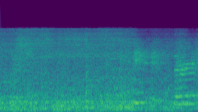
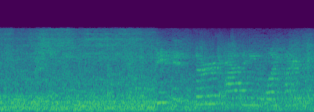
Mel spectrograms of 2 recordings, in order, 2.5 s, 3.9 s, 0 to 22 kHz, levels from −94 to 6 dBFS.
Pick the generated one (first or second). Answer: first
